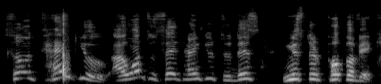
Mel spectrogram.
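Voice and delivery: high, hammed-up Serbian accent; comic Serbian accent thanking a friend on a podcast. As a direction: play the grateful Serbian guy in a thick put-on accent. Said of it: "I'm the, like, the Serbian guy".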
